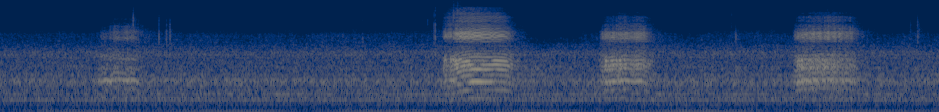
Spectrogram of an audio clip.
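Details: Adult fish crow at a backyard birdbath in July, with its fledgling, giving four harsh, nasal caws about a second apart, the later three louder, over a steady hum; the nasal call marks fish crow, not American crow.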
